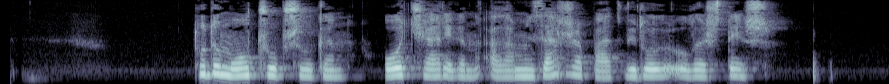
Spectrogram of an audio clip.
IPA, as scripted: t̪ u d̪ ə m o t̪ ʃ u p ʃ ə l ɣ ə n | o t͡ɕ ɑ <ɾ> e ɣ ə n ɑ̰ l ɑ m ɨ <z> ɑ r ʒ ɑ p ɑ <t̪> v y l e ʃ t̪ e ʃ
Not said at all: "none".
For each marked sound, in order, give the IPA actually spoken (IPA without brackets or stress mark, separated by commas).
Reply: ɾ, z, t̪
